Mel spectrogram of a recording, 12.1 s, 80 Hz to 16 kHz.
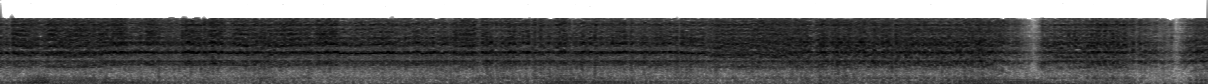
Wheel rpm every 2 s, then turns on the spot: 220, 230, 230, 220, 200, 130.
none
